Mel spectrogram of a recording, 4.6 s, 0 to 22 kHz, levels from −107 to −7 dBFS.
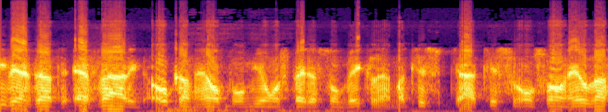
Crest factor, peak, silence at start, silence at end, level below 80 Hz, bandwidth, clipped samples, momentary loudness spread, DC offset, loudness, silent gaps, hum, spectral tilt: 10 dB; 0 dBFS; 0 s; 0 s; -48 dBFS; over 20 kHz; 3%; 9 LU; under 0.1%; -10 LUFS; none; none; -2 dB/octave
